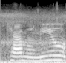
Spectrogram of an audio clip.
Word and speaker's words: chamomile: have a lot of chamomile now as you know i pronounce my words very different so i'm sure some of you in the south would say camel meal camel everybody says something different i'm sure you understand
